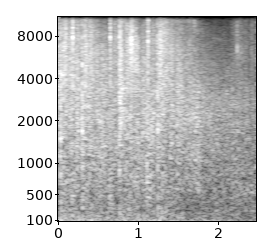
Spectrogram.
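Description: Warship naval gunfire in World of Warships: heavy booming cannon shots in quick succession, loud and rumbling, with no voices over it.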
